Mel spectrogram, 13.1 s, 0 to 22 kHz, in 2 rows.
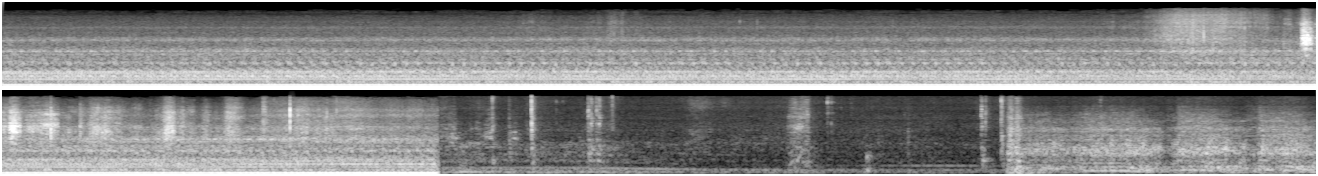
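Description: An old Volvo 740's engine running steady and loud in the deep cold, heard from inside the cabin, until it cuts off abruptly about nine seconds in. After a short quieter stretch with a faint falling hum and a few clicks, a Peugeot 107's 1.0 three-cylinder engine starts cranking near the end, a cold start at about −30 °C after standing 24 hours.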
